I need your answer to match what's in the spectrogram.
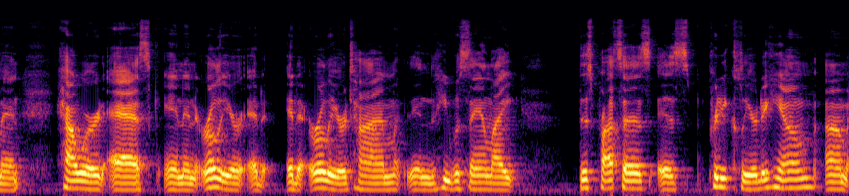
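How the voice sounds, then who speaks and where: A woman moderating a video-call panel, passing on a question from the audience in a measured way. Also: deep voice, darkish tone.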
